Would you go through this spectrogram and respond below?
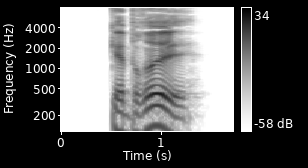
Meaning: the act of roaring, shouting, the sound of roars, shouts
- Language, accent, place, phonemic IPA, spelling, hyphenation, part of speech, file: German, Germany, Berlin, /ɡəˈbʁʏl/, Gebrüll, Ge‧brüll, noun, De-Gebrüll.ogg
